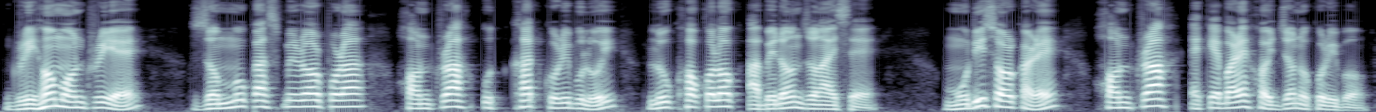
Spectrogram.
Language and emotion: Assamese, neutral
